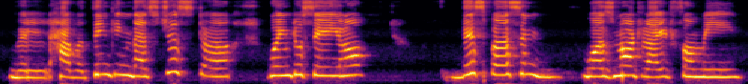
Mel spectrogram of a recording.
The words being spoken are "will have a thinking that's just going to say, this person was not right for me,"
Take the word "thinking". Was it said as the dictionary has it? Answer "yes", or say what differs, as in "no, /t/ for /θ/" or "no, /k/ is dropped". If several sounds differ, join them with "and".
no, /t/ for /θ/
